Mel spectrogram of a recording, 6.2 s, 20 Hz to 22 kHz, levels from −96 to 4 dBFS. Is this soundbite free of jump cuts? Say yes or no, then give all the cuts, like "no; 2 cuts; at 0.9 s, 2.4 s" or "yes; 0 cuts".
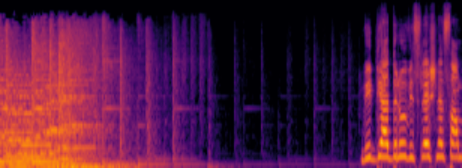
yes; 0 cuts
